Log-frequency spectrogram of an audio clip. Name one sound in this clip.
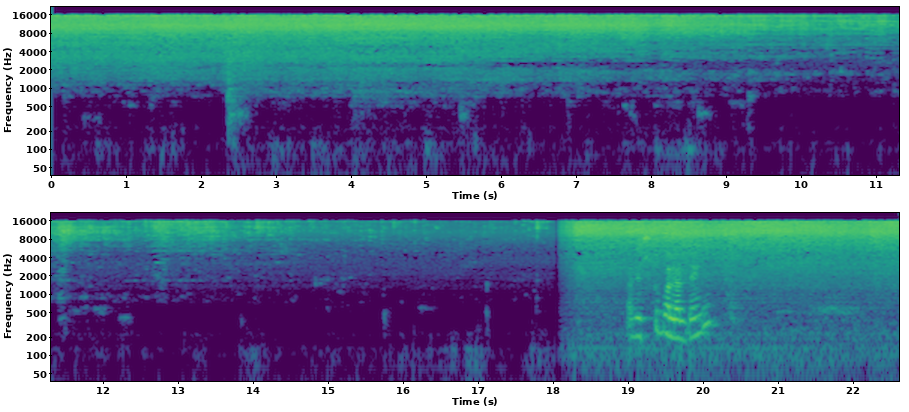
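A wooden spatula scrapes and stirs food in a frying pan.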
